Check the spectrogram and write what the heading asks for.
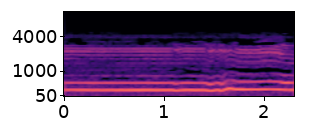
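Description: A voice holding one long sung note in devotional chanting, steady in pitch and then wavering slightly near the end.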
